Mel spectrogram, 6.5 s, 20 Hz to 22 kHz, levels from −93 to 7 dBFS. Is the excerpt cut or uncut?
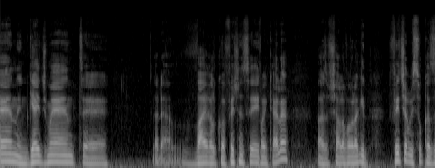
cut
